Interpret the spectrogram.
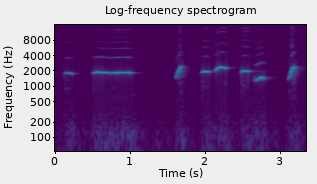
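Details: Pet cockatiel whistles a short melody. One brief note and one long steady tone are followed by a sequence of rising and falling slurred notes, all clear and tonal, with silence between the phrases.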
